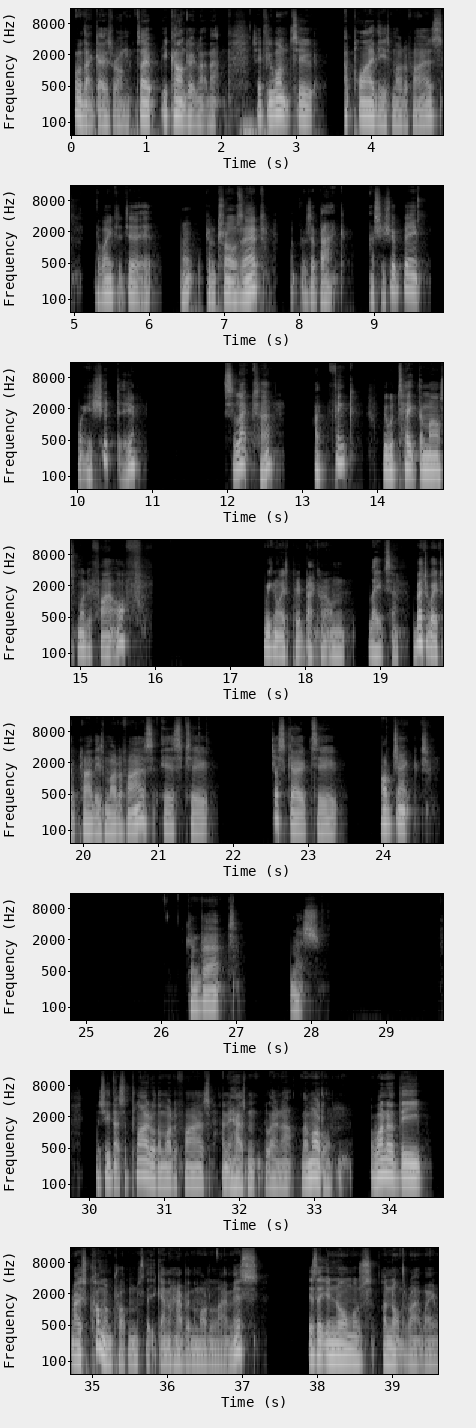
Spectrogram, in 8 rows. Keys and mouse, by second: 7.6 ctrl+z, 8.1-9.6 middle drag, 11.7 click, 17.3-19.1 middle drag, 21.5 click, 24.1-29.0 drag, 35.1-39.6 middle drag.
